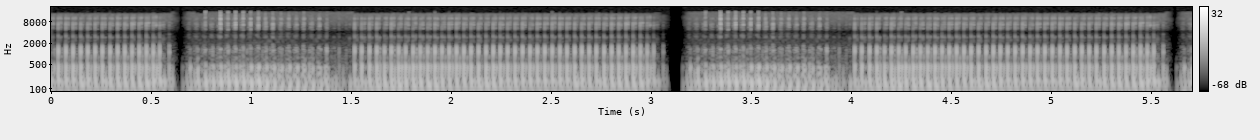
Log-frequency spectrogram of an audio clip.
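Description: A domestic cat purrs steadily, a low rumbling vibration that swells and pauses with each breath.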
